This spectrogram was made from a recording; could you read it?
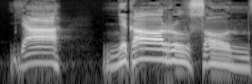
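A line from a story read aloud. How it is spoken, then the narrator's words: Muffled hollow voice. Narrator (Russian): сказал Карлсон глухим голосом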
